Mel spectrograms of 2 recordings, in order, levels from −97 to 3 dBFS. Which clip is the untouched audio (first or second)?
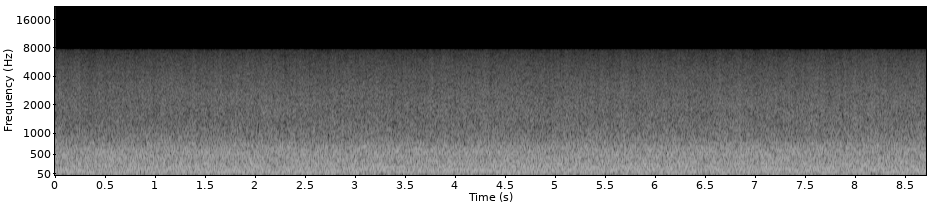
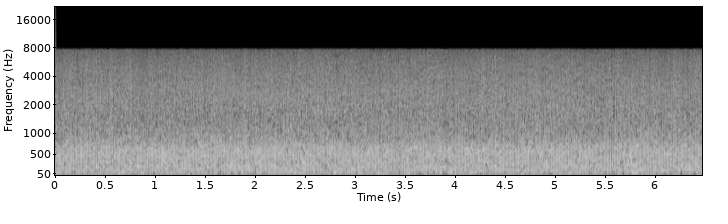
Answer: first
